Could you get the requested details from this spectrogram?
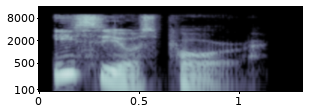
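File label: "aeciospore", British English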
